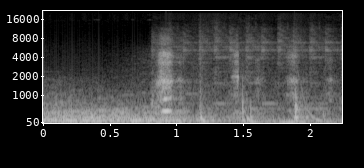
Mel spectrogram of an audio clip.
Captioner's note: gasps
